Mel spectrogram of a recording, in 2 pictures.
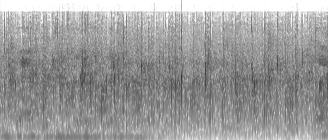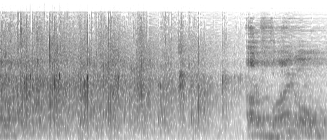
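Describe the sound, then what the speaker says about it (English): Loud, sustained audience applause at a high school hall of fame induction ceremony, filling the whole stretch, with crowd noise and a few cheers mixed in. "So how about a round of applause for Gavin Keith?"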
